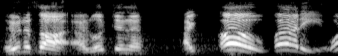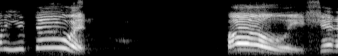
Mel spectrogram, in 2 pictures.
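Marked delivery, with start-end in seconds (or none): 2.2-4.2 much higher, louder and slow; alarmed shout. Retold or imitated. Another car cuts into his lane. 5.6-6.8 higher and slowed, as if right after the near miss; startled exclamation. Real, not acted. Near collision while driving.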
